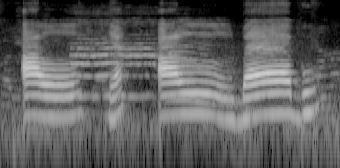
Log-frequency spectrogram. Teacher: lam sukun diusahakan untuk mengalirkan suaranya sedikit ya, dialirkan suaranya sedikit, karena di lam sukun ini mempunyai sifat tawassut ya, atau ada aliran suara ya. Maka kita berikan haknya untuk lam sukun, jadi dialirkan ya.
